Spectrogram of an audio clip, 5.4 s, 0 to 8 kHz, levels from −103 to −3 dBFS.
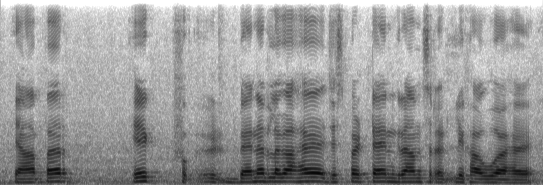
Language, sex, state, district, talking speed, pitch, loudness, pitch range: Hindi, male, Uttar Pradesh, Lalitpur, 155 wpm, 155 Hz, -14 LUFS, 145-170 Hz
